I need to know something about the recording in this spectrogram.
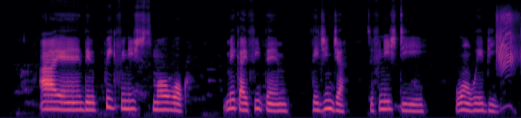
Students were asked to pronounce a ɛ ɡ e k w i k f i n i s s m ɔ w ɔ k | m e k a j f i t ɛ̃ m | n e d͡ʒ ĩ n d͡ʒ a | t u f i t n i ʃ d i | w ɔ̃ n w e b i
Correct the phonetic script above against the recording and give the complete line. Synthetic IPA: a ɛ d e k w i k f i n i ʃ s m ɔ w ɔ k | m e k a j f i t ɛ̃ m | d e d͡ʒ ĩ n d͡ʒ a | t u f i n i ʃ d i | w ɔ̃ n w e b i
